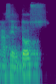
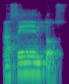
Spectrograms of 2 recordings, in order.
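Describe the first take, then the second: First: "acentos" as a-cen-TOS, rising at the end; stress on last syllable. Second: A-CEEEN-tos, "cen" long, "tos" falling; stress on middle syllable. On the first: Teacher showing a wrong reading, "acentos" stressed on final "tos". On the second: Teacher contrasting two readings, "Acentos" stressed on "cen". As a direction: stretch the "cen" of "Acentos" slowly. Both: Shown as a demonstration. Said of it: "Si lo leo de otra forma".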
